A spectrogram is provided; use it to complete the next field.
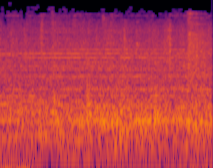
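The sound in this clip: A tram rolls past a tram stop, giving a steady, dense rail rumble with low, rough clatter that holds an even loudness throughout and carries no voices.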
